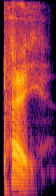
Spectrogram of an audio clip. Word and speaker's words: Phat: And then Phat, in Tibet, um that mantra is pronounced pey.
